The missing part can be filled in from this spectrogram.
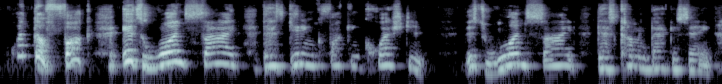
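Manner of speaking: exploding at fans who won't question Inoue; outraged yell. Real, not acted. Angry rant at boxing fans.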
